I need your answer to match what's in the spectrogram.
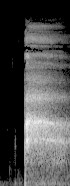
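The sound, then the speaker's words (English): A single sip of a drink, an airy slurping draw that starts abruptly after a moment of silence and holds steady for about a second. “I have my tasty drink, which I'm going to sip right now.”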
